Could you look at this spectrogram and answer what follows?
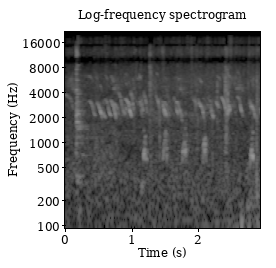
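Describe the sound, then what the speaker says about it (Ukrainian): Young chicks and ducklings on a small home farm give a string of thin, high peeps, scattered across the whole stretch, with a few lower clucks and faint background rustling. "Ще я вам покажу, які вже курчатка стали, каченятка"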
